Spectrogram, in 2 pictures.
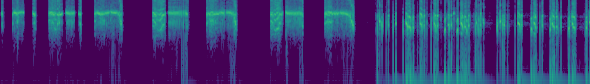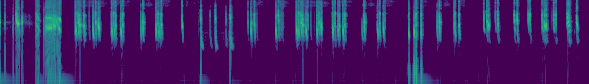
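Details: Swiftlet lure call played to attract swiftlets to a nest building: rapid chirping twitters with buzzy, clicking bursts, first in separate pulses about every half second, then dense fast clicks and scattered sharp ticks.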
